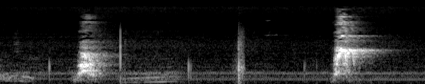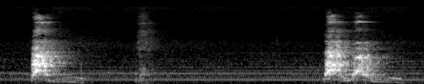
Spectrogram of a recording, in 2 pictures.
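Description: A dog barking about four times, the barks spaced a second or more apart, over a steady hum.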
